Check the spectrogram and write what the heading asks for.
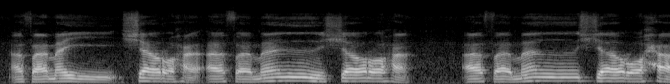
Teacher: nun mati bertemu shin, dengung, sembunyikan bunyi nun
